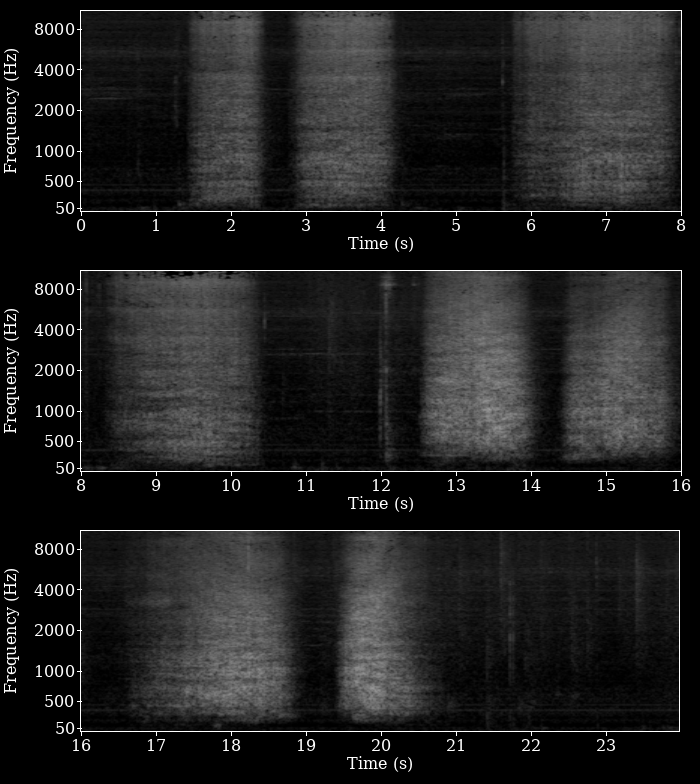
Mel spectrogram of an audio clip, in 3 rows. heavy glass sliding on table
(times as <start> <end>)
1.4 4.2, 5.8 10.4, 12.5 16.0, 16.6 20.7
